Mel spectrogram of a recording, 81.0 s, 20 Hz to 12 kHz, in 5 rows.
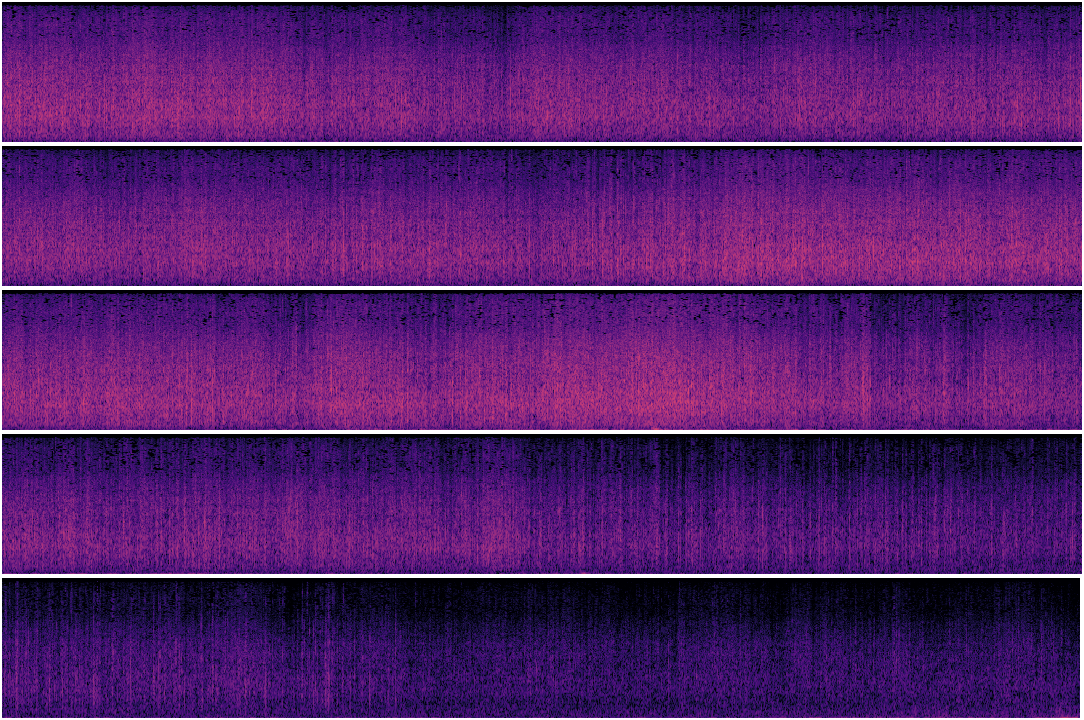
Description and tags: Recording of rain at night from inside a small tent with an R-26 stereo recorder.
